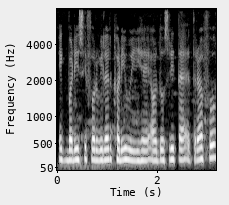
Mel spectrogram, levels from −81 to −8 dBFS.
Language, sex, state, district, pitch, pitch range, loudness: Hindi, female, Himachal Pradesh, Shimla, 195 Hz, 190-205 Hz, -15 LUFS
